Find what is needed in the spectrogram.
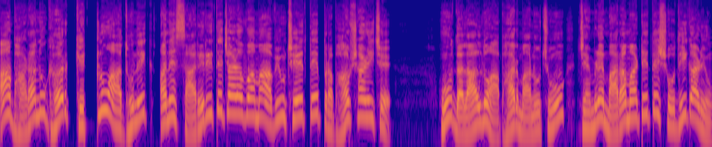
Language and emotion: Gujarati, surprised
